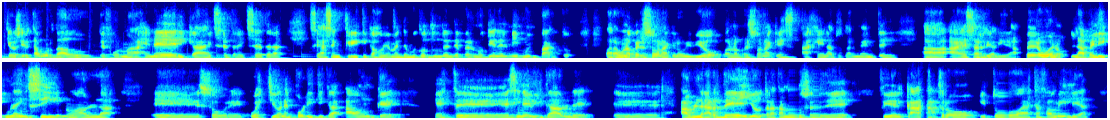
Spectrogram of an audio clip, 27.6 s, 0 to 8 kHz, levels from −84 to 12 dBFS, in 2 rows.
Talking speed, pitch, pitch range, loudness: 145 wpm, 150 Hz, 135-160 Hz, -27 LUFS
